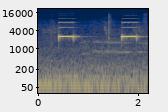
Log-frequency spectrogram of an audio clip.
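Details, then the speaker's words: Newly delivered D2 electric bike (HJ Moto) in reverse: shrill beep about a third of a second long repeating about every 1.3 seconds; normal reverse warning meant to alert people behind. "Di ba pwede yung bawasan yung ingay niya? Pang atras talaga yan, eh. Ganun talaga ang tunog para malalaman yun sa likod."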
